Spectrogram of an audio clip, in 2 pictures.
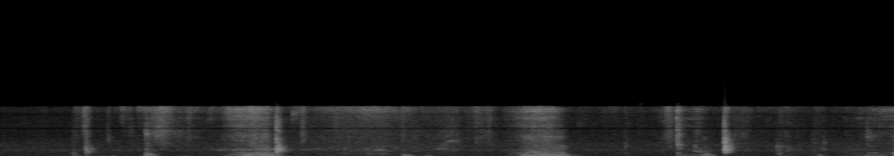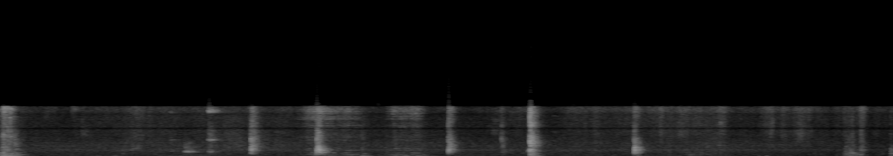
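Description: Objects knock and thump against a table.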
